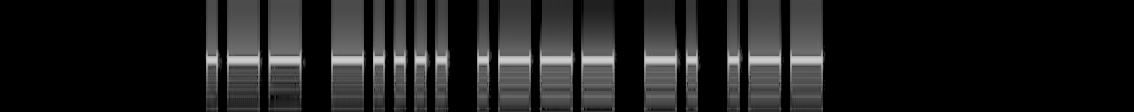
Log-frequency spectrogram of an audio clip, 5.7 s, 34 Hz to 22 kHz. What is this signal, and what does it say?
Morse code, heard as a keyed tone, about 23 wpm, 700 Hz. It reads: W6JNW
